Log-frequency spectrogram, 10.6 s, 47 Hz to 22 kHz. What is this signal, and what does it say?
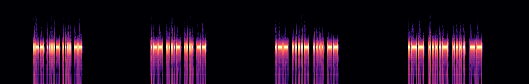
Morse code, heard as a keyed tone, about 43 wpm, 700 Hz. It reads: W4HM W4HM W4HM W4HM
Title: Speed Racing - USA Call Signs 35wpm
